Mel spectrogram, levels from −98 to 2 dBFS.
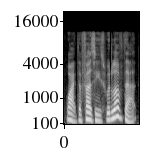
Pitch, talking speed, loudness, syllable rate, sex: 195 Hz, 235 wpm, -15 LUFS, 5.1 syllables/s, female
